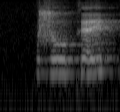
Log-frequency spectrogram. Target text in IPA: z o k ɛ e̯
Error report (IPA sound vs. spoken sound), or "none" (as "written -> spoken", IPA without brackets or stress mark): none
